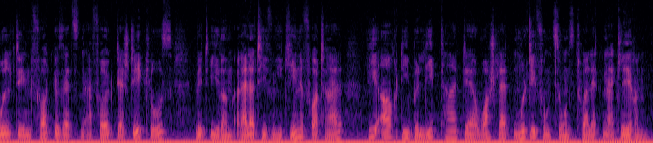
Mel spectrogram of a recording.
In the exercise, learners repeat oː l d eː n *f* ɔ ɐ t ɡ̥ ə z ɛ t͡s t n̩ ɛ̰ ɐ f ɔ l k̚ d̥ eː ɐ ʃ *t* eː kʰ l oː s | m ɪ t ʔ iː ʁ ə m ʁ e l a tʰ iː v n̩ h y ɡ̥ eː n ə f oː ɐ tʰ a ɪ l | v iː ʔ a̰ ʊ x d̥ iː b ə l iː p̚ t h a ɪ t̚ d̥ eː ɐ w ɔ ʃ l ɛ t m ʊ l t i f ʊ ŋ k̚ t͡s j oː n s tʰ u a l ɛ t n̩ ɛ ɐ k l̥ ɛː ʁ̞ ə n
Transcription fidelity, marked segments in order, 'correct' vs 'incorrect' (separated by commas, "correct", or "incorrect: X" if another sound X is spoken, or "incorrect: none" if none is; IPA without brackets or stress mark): correct, correct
